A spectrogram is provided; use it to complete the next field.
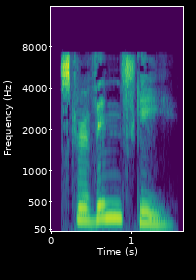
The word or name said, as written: Stravinsky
